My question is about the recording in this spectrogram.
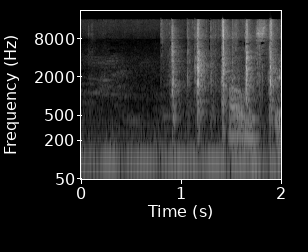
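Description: Tarot cards being shuffled by hand: a fast run of crisp card snaps and clicks starting about a second in.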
